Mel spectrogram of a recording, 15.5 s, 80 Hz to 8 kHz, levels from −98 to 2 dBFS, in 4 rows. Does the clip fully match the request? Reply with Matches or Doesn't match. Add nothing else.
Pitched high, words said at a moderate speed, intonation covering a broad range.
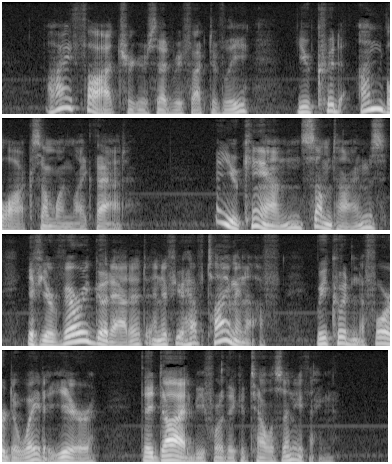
Doesn't match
